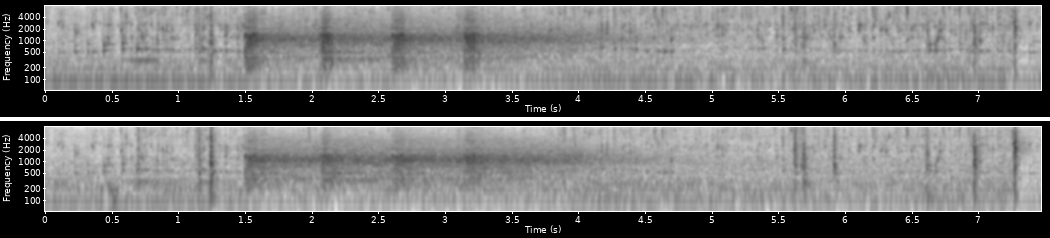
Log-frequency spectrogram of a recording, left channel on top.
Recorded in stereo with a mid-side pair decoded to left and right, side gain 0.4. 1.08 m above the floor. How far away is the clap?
About 1.8 m.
